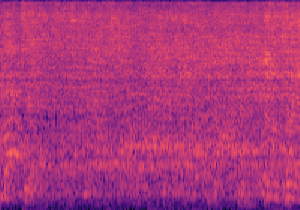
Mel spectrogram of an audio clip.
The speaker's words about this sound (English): You can hear this Patterson crowd. Let's go Hardy.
